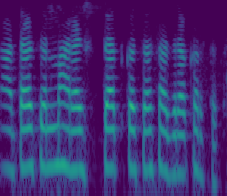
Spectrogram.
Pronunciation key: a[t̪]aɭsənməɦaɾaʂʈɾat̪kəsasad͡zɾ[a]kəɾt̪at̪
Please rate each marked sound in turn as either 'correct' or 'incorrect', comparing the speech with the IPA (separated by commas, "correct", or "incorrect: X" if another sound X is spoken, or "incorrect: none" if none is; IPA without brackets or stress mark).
correct, correct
